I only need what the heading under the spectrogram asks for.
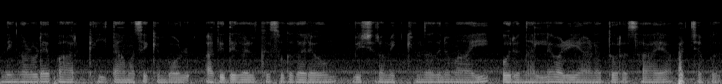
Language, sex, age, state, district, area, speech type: Malayalam, male, 18-30, Kerala, Malappuram, rural, read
